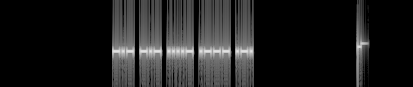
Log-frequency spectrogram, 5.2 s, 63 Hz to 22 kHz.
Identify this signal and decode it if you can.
Morse code, heard as a keyed tone, about 42 wpm, 700 Hz. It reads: KK4JR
